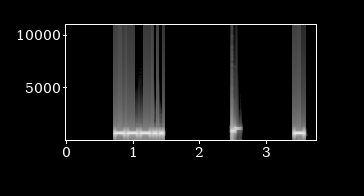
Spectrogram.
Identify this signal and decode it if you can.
Morse code, heard as a keyed tone, about 25 wpm, 700 Hz. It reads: 8 T
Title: Single Letter-Number Alt 25wpm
